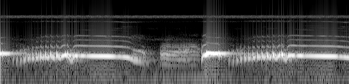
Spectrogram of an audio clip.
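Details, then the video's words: Red-eyed white Barbary dove, prized as a talkative lure bird, repeats low rolling coos that drop at the end, separated by a quick throaty trill, under a thin continuous high-pitched tone. "PANCINGAN PUTER PUTIH MATA MERAH GACOR"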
